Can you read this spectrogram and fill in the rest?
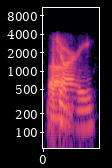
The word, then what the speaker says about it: Jarry: Jarry, or whatever you pronounce it out there in Pittsburgh. – Jarry.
